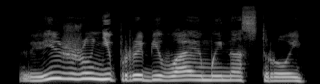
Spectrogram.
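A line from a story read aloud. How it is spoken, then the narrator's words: Displeased emphasis, sad sigh. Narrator (Russian): недовольно подчеркнул Дриан Штор и печально вздохнул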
